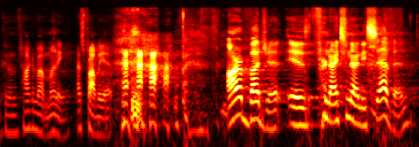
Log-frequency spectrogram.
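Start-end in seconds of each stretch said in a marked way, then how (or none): 1.5-3.0 loud chuckle at one's own joke; real, self-deprecating laugh. Real, not acted. Laughs at own stuttering remark.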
